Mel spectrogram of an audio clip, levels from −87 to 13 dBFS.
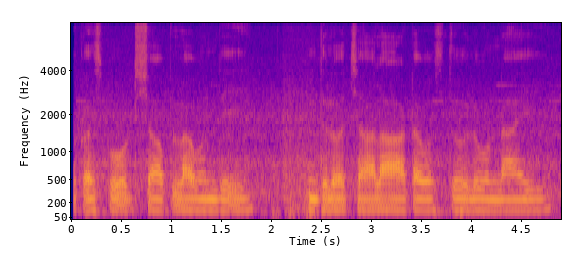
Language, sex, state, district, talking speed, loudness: Telugu, male, Telangana, Mahabubabad, 120 wpm, -17 LUFS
